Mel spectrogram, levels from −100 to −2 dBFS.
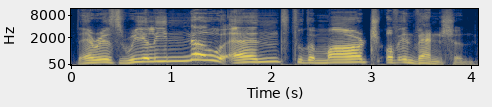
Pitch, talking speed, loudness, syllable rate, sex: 180 Hz, 145 wpm, -17 LUFS, 3.7 syllables/s, male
